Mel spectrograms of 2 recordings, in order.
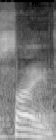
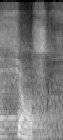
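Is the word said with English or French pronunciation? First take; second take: English; French. First: It is said with an English pronunciation. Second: It is said with a French pronunciation. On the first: The speaker calls it right. "ça se prononce science" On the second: The speaker calls it wrong. "ce n'est pas science"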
